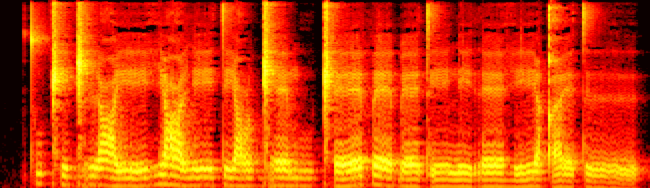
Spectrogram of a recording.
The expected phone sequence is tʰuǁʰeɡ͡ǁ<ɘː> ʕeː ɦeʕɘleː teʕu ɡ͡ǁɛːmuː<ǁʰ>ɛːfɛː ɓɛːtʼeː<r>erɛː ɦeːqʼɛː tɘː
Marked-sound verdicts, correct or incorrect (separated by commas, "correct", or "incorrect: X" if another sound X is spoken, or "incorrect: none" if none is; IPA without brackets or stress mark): correct, correct, incorrect: n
